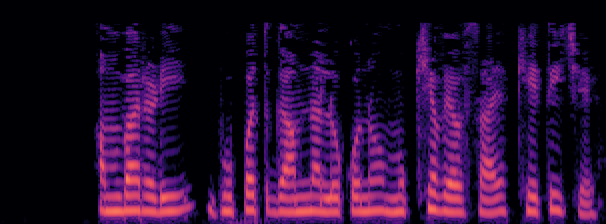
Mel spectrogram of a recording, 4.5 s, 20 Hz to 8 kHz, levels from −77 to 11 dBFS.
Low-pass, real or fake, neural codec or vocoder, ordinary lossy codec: 7.2 kHz; real; none; MP3, 24 kbps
